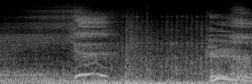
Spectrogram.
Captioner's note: gasping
